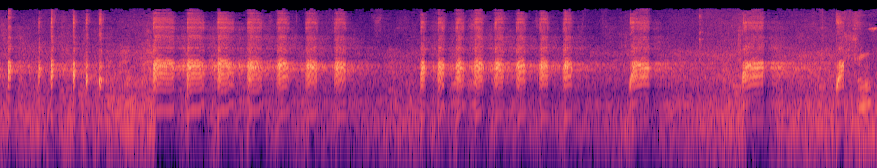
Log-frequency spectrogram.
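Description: A man blows a duck call close by, making loud rapid quacking bursts.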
